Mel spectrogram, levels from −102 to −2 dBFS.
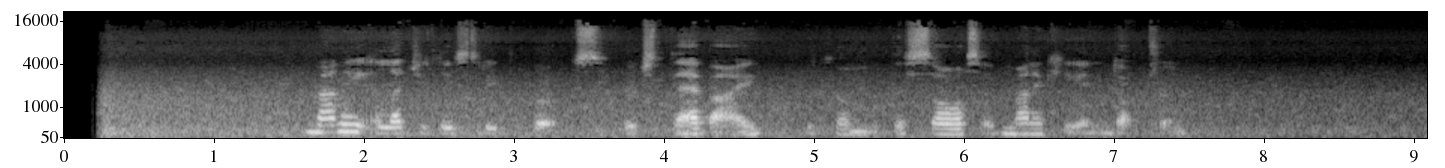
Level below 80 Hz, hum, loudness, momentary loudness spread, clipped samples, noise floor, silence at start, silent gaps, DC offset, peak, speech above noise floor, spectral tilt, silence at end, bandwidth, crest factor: -58 dBFS; none; -26 LUFS; 18 LU; under 0.1%; -51 dBFS; 0.25 s; none; under 0.1%; -6 dBFS; 26 dB; -5.5 dB/octave; 0.5 s; 16.5 kHz; 22 dB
